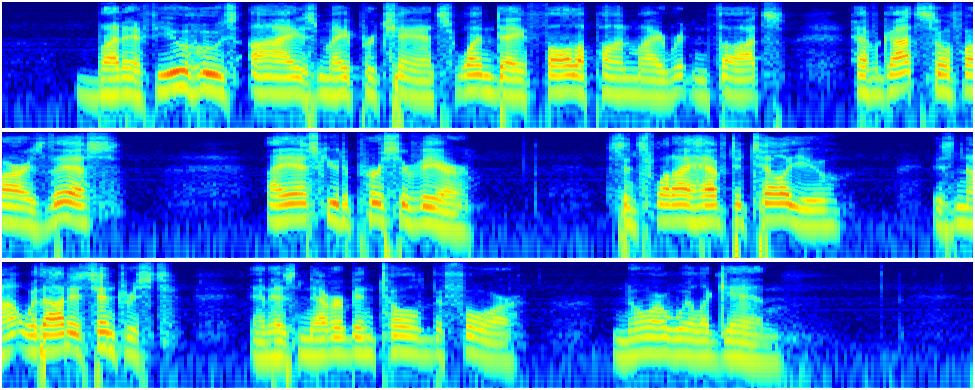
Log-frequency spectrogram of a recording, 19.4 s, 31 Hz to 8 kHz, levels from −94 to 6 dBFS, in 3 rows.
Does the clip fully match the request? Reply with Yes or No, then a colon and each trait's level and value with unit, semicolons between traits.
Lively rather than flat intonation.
No: average, 3.5 semitones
